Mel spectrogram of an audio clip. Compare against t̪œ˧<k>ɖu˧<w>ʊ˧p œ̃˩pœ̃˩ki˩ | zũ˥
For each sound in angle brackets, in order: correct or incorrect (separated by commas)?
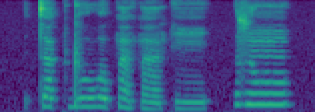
correct, correct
